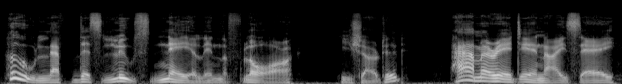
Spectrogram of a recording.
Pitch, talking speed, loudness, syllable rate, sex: 110 Hz, 145 wpm, -19 LUFS, 3.6 syllables/s, male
